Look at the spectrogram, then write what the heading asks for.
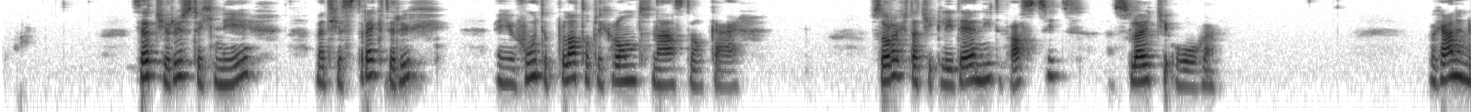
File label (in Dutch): progressieve relaxatie lange training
